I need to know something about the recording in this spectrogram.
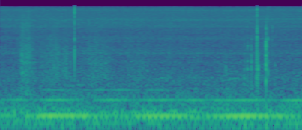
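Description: Steady low machinery hum, with one sharp click about a second in and two more near the end.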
